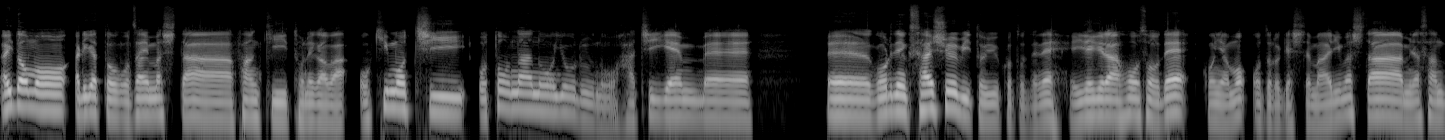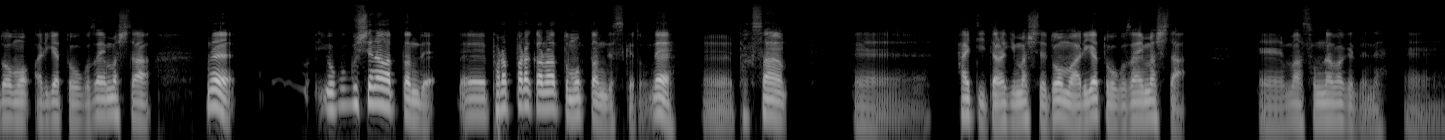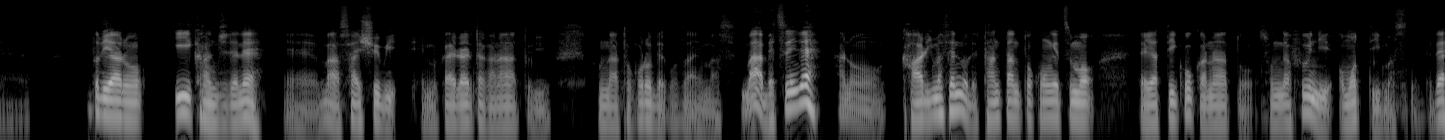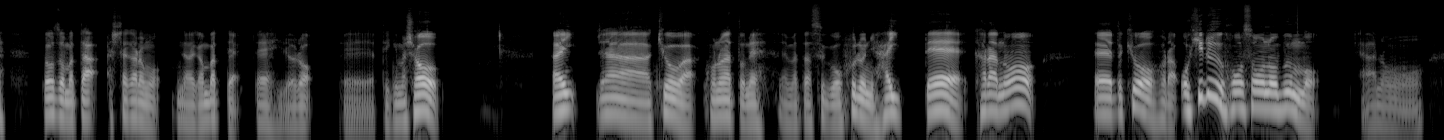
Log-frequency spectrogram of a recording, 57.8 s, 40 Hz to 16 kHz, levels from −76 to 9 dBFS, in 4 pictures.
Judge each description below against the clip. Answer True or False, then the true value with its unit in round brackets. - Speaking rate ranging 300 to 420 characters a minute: True (345 characters per minute)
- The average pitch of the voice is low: True (110 Hz)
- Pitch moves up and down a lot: False (4.8 semitones)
